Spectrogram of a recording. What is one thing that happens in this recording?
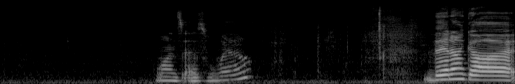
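Sheets of paper rustle softly as they are handled.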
